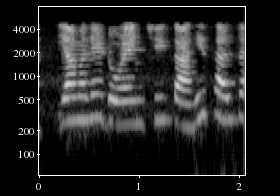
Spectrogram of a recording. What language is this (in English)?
Marathi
